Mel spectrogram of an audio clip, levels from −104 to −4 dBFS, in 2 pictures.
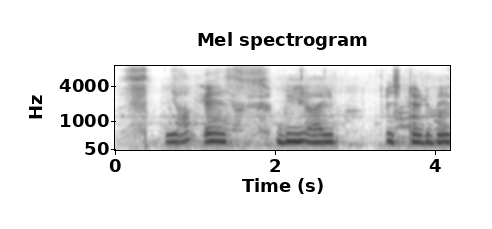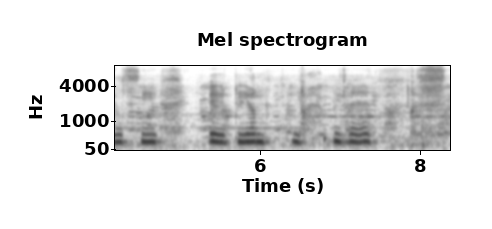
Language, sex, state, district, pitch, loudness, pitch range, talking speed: Hindi, female, Bihar, Saran, 225 Hz, -36 LUFS, 215-235 Hz, 50 wpm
